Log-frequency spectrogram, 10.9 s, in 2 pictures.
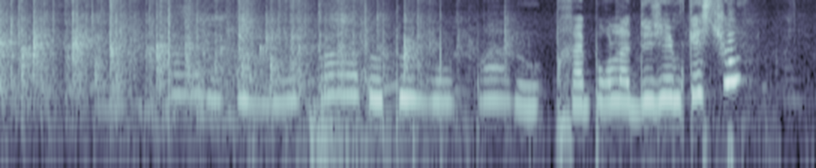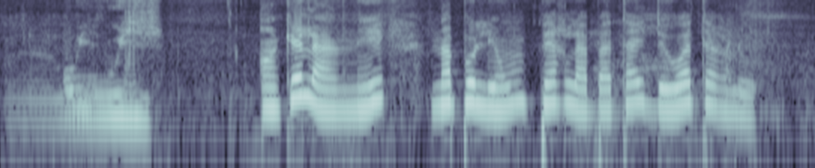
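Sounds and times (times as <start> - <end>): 
audience clapping: 0.0 - 3.9
speech: 2.5 - 6.6, 7.2 - 10.6.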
